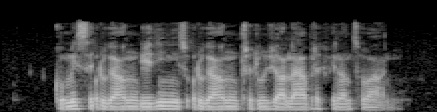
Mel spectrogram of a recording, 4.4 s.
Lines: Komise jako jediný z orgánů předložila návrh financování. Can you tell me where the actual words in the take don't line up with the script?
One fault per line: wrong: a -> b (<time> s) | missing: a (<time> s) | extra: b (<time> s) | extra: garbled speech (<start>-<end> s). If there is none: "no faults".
wrong: jako -> orgánů (0.9 s)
